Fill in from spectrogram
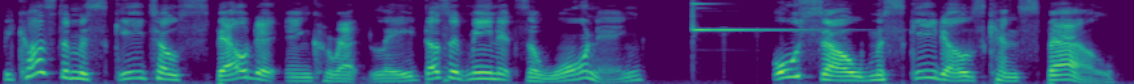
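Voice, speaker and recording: A man giving scripted, nitpicking video commentary in a deadpan, sarcastic manner. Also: on the high side, a little slow, hardly any pauses. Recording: clear background noise.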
